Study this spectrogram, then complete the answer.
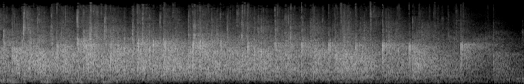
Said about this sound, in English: Come on, let's a round of applause.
